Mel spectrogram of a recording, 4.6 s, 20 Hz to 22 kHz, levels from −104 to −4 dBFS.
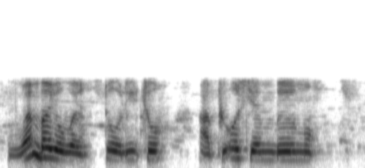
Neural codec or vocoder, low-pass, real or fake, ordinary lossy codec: none; 3.6 kHz; real; Opus, 24 kbps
